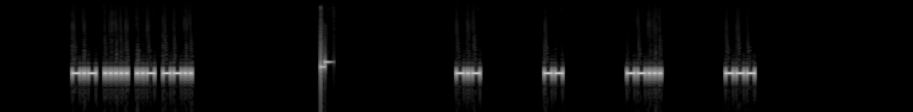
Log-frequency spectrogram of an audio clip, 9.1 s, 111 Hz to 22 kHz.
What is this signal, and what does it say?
Morse code, heard as a keyed tone, about 44 wpm, spaced as for 19 wpm, 700 Hz. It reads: K5UZ KM7O
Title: USA Call Signs - 4 Characters - 8x Character Spacing - 45wpm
